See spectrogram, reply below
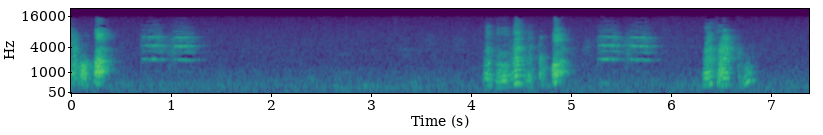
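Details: Captive Solomons corella's solitary chatter before its pumpkin arrives, saying farewell phrases like bye-bye; rough spoken syllables alternate with clear, steady whistled notes, in two matching sequences.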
